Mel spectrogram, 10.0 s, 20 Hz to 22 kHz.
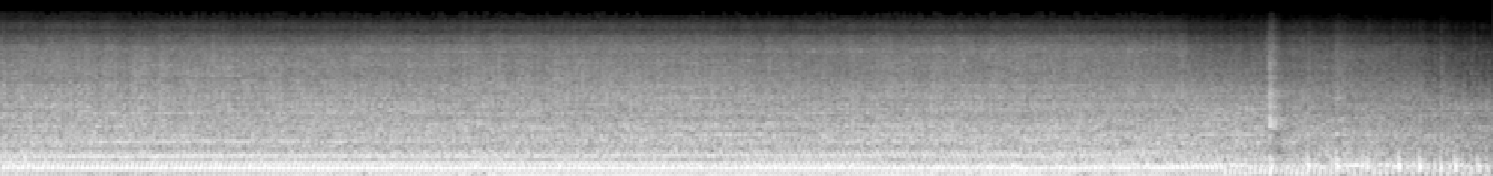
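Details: Bandsaw mill cutting 3/4 x 6 inch siding boards with a toned-down Pine-Sol blade lubricant; excess probably made the blade slip off the bandwheel. Engine pulls steady and even under cutting load, blade note holding without stumbling; cutting normally.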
